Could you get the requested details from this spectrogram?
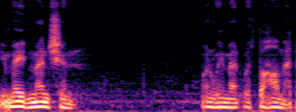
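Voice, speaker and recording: A man puts on a raspy character voice with a fairly low pitch. He talks at a fairly quick pace in a monotone, flat intonation. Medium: actual play. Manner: earnest, measured.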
